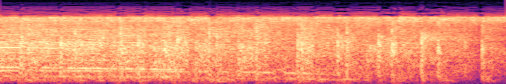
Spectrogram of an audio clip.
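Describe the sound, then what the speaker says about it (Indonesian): Young kindergarten children clap together in a classroom, a steady dense patter of small hands throughout, fairly faint with no voices standing out. "Tepuk tangan buat semuanya."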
